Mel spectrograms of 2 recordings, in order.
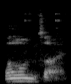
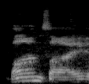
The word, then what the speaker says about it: bonsai: the true pronunciation is bonsai, like bone, meaning a plant in pot. The other, bonsai, is a little bit more aggressive.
